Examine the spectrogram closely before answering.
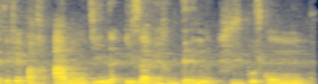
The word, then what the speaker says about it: Issaverdens: Alors, consultation intérieure, ça a été fait par Amandine Isaverden, je suppose qu'on prononce comme ça, même s'il y a un S à la fin, et qui est sophrologue.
